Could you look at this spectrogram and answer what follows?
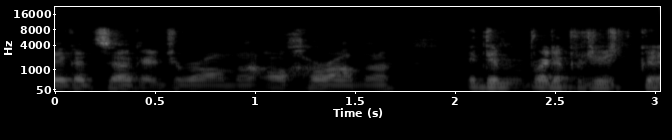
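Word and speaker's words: Jarama: something stupid like that um but yeah Jama or harama Jama because all the because British people don't know how to pronounce anything that isn't English does my titts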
